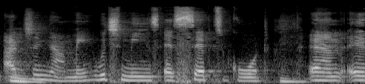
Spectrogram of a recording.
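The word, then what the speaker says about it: Gye Nyame: Jinyami. People call it Jinyami, but me, when I'm pronouncing it, I like to add the A to it, Jinyami, which means "except God," and it symbolizes the omnipotence of God.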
